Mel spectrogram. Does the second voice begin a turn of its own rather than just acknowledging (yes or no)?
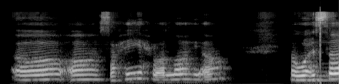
no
